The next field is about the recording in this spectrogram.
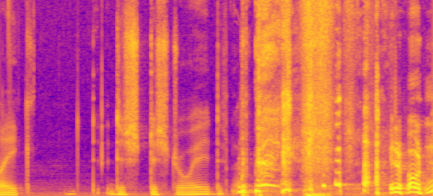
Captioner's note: laughs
